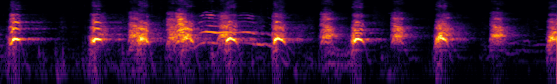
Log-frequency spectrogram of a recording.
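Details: Cavalier King Charles Spaniel barking steadily in a kitchen on a cloudy Monday morning. Rapid, insistent barks come roughly twice per second, some with a brief rising whine woven through.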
